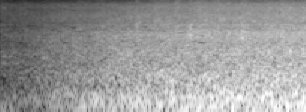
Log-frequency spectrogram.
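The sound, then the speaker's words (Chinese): Ocean waves lap against a ship at night, a broad, soft wash of surf that swells gradually louder and stays steady, with no voices. “星空下，海浪拍打着青龙船”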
